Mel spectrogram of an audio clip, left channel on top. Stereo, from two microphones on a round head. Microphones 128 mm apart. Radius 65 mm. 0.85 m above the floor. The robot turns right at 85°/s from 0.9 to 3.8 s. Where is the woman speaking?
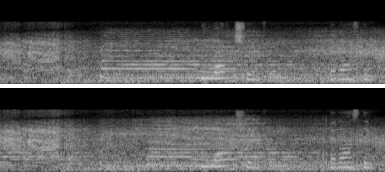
90° left; by 3.8 s 125° right.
